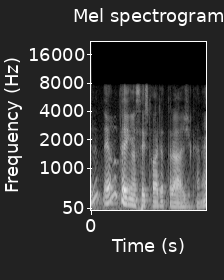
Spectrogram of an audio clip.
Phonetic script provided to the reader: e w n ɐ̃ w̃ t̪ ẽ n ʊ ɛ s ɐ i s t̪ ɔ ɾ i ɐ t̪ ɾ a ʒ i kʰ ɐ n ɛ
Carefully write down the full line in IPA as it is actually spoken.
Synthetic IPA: e w n ɐ̃ w̃ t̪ ẽ ɲ ʊ ɛ s ɐ i s t̪ ɔ ɾ i ɐ t̪ ɾ a ʒ i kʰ ɐ n ɛ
